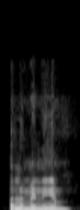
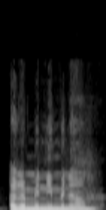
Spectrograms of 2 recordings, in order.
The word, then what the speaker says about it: aluminium: Aluminium. Aluminum. No, aluminum. Aluminum. Aluminium. That's how they say it in England.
